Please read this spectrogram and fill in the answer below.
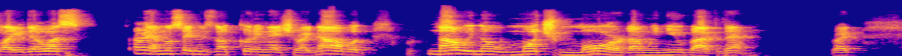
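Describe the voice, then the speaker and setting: A bright, sharp tone marks the man's speech. His pitch rises and falls an ordinary amount. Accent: Guatemalan. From Guatemala. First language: Spanish. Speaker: aerospace engineer. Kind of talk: panel discussion. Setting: livestream. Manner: halting, many fillers and repetitions.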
